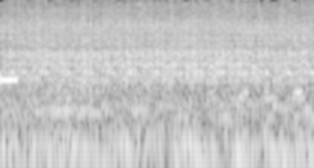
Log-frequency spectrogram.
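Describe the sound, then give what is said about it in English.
A pickup truck engine idles steadily with two men sitting in it, parked next to a boat at a dock; a continuous low, throbbing rumble that stays even in volume throughout, with no revving or change in pace. “But the men were just sitting there, idling in a pickup truck.”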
